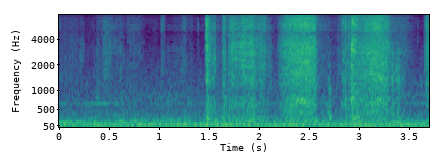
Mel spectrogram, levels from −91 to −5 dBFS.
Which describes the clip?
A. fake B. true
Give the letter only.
B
